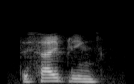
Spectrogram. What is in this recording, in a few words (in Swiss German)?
"saibling", alsace; peche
